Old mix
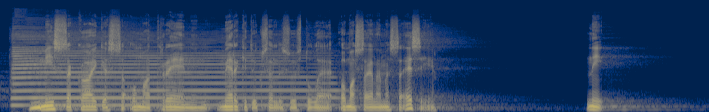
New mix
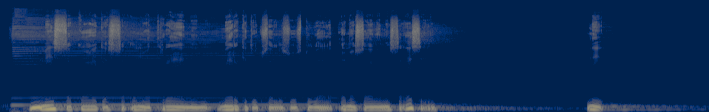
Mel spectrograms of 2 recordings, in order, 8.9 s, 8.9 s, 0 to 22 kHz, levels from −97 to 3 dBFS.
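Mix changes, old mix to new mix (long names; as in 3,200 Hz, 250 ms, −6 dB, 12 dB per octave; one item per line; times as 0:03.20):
speech: add high-pass filter 160 Hz 12 dB per octave
master: add elliptic band-stop filter 140–7,100 Hz, stop band 70 dB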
